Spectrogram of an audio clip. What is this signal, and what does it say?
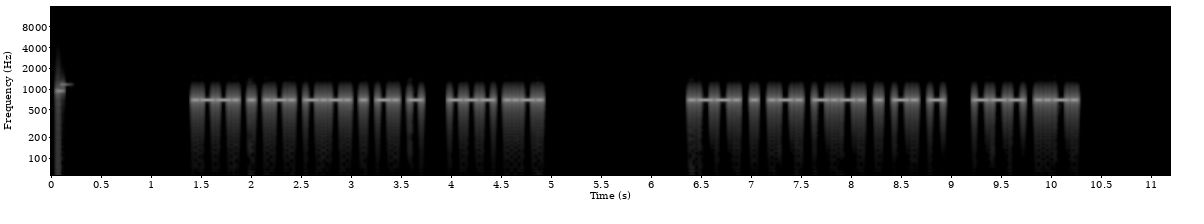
Morse code, heard as a keyed tone, about 29 wpm, 700 Hz. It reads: PERCENT OF PERCENT OF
